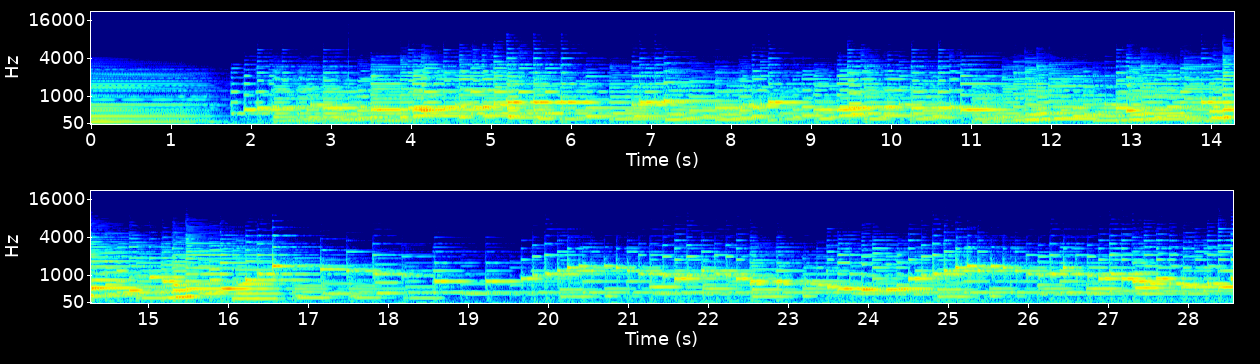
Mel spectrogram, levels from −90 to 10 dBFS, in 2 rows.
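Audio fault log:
0.00–3.22 s, doubled audio track: the music is already doubled when the clip begins, with a second full-band copy trailing the original by roughly 300 ms and sitting about 5 dB lower. It is likely an edit or a second, slower capture path holding two copies out of step. Unlike an echo or reverb, the copy does not decay or repeat, carries no room colour, and drops out abruptly at 3.22 s.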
